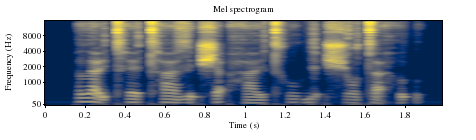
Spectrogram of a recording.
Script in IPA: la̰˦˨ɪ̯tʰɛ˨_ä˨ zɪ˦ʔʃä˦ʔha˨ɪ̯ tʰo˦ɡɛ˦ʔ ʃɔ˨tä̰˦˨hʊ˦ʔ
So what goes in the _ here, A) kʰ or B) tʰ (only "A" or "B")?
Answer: B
